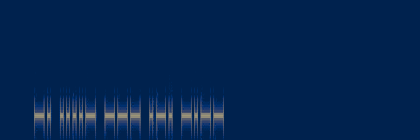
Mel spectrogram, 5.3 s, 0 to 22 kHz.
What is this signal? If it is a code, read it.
Morse code, heard as a keyed tone, about 29 wpm, 700 Hz. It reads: N4ORY
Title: USA Call Signs - 5 Characters - Repeated 2x - 30wpm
